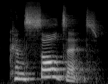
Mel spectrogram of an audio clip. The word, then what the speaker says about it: consultants: to pronounce next consultants Consultants, it's not such a difficult one, but we need to stress the second syllable consultants customer service remember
